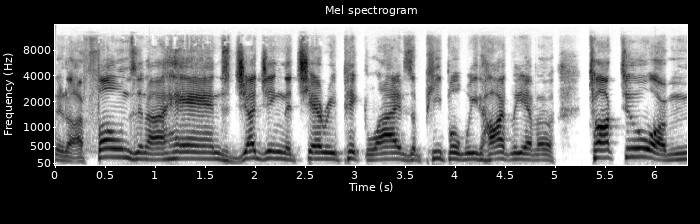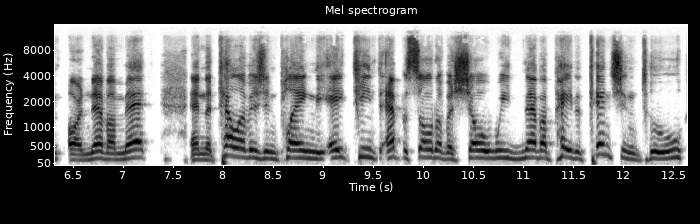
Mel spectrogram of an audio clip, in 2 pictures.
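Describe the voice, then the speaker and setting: An actor playing a kooky old grandfather who tells rambling, theatrical, halting stories to his grandchildren in a comedic audio play. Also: a little high, no room sound, studio quality, close to an everyday voice. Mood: nostalgic. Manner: theatrical, wistful, halting storyteller.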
